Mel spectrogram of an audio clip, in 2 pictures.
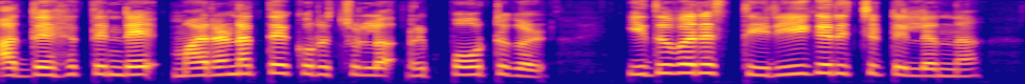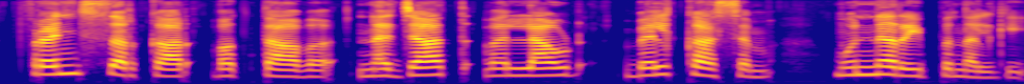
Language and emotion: Malayalam, neutral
